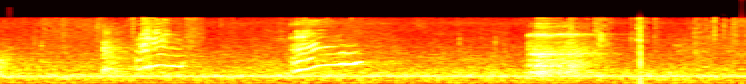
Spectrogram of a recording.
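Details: Hairless Sphynx and Bambino kittens of a cattery litter: three thin, high kitten mews, the second sweeping upward, spaced about a second apart, with a steady background hum and a brief click.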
